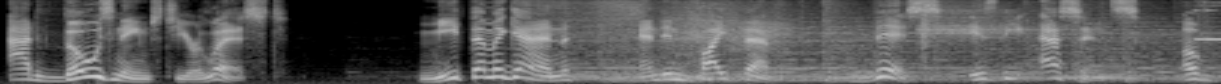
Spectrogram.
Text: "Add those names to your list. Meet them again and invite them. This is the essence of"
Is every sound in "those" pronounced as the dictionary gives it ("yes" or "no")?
yes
